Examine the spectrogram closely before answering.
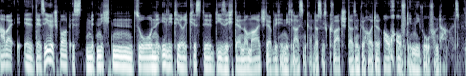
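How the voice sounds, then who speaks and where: Over noticeable background noise, a man with a very deep, low pitch talks at a moderate pace with ordinary pitch variation and hardly any pauses, in a dry, close sound with no echo. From East Germany. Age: 50s. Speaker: author and former sailor. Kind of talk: interview.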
